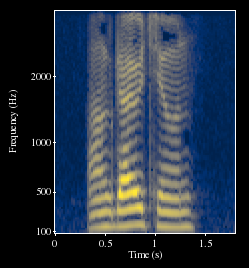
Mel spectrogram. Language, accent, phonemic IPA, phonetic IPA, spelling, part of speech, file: Armenian, Eastern Armenian, /ɑnəzɡɑjuˈtʰjun/, [ɑnəzɡɑjut͡sʰjún], անզգայություն, noun, Hy-անզգայություն.ogg
- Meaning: numbness (having no feeling or feeling no emotions)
